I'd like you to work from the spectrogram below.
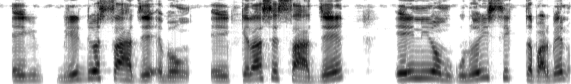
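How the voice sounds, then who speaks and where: A woman teaching Quran reading in a step-by-step lesson. She spells out each letter, then draws out the recited word slowly. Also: fairly low pitch, no echo, studio quality. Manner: stresses throaty sounds by repeating them.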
